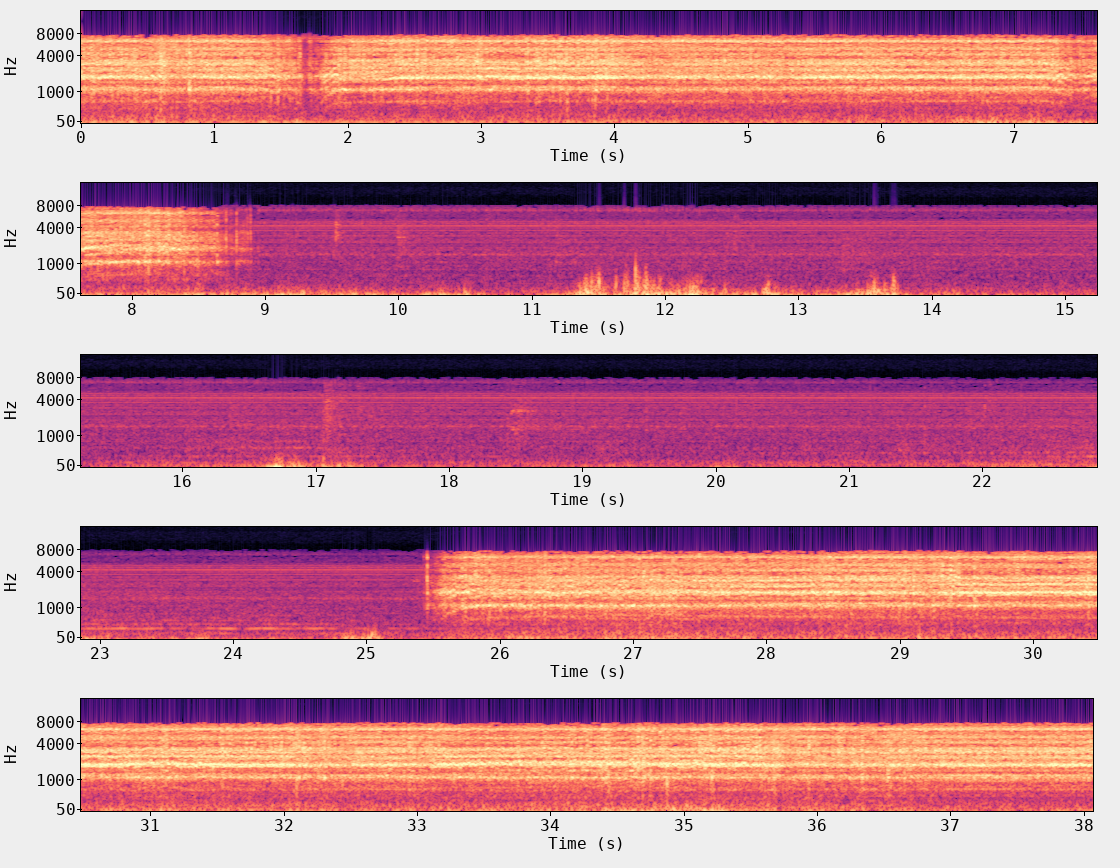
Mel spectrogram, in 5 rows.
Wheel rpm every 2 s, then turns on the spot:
130, 150, 160, 150, 40, 0, 0, 0, 0, 0, 0, 0, 20, 150, 160, 160, 160, 160, 160.
none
